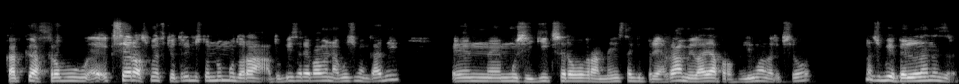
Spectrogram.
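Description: A man's voice: a little high, dull audio. A man from Cyprus with a Cypriot Greek accent, chatting casually and colloquially on a podcast. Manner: colloquial, repeats filler phrases.

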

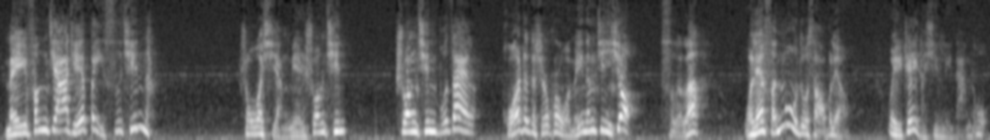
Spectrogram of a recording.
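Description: A man's voice: fairly high pitch, sing-song, a little fast, breathy edge, full character voice. A man voicing a crafty, tearful middle-aged lord who speaks hesitantly in a storytelling performance. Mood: mournful.

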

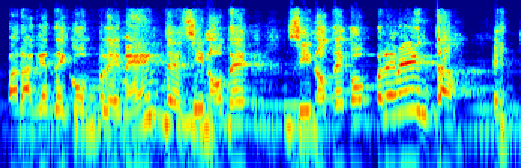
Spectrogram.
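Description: A male pastor preaching a sermon in an exclamatory way, calling out to listeners by name and bursting into shouts. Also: high-pitched, lively intonation, measured pace, music in the background.

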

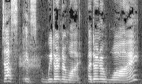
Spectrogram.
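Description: A woman's voice: on the high side, measured pace, pushed and bright. A woman with a broad Australian accent chatting casually and frankly in a group. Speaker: conversation participant.

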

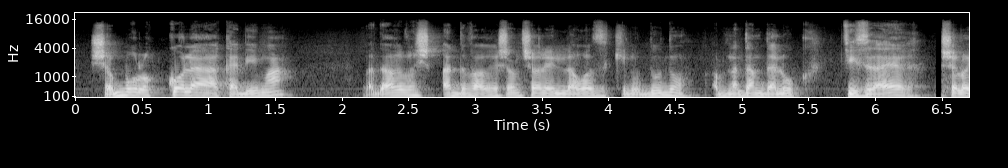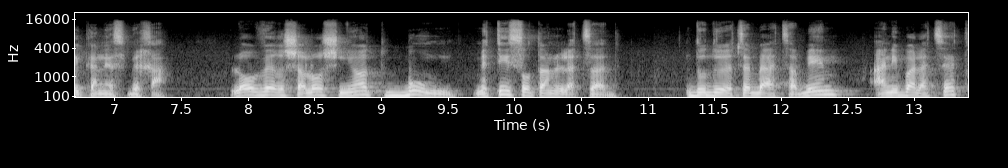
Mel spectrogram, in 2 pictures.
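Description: Young man telling his story in fragments. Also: mid-range voice. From Israel. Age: 20s. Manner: fragmented, repeating words, slangy. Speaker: witness giving testimony. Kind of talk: recounted personal testimony.

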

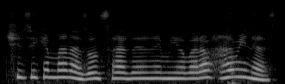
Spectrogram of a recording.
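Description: A woman's voice: high voice, fairly even intonation, darkish tone, pitched above the performer's own voice, close to an everyday voice. A woman voicing a blunt old village grandmother.

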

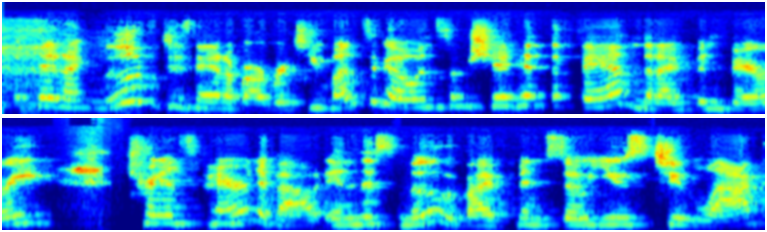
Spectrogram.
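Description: A woman in her thirties, a relationship coach talking in a casual interview, animated and acting out quoted lines. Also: a little high, poor audio. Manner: animated, quick asides, acts out quotes. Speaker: heartbreak coach, guest.

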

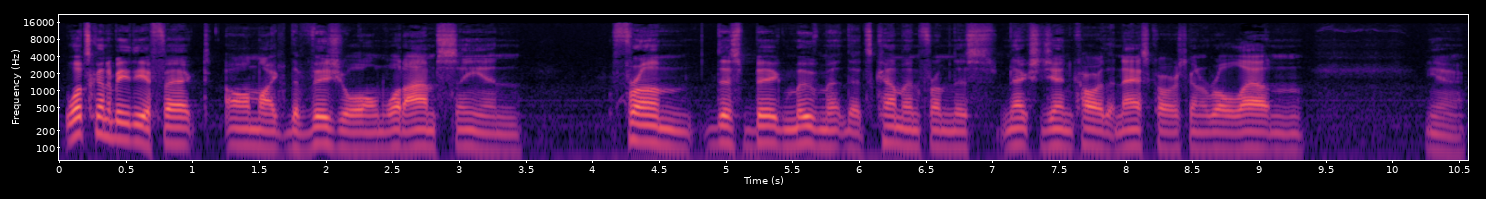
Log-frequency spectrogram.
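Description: A man hosting a podcast, asking long, relaxed conversational questions. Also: lowish voice, normal speed, no room sound. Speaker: podcast host. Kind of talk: casual interview questions.

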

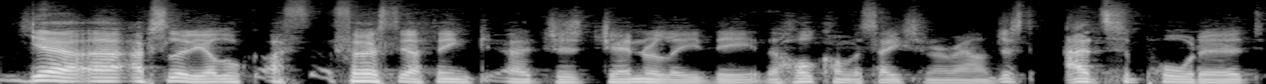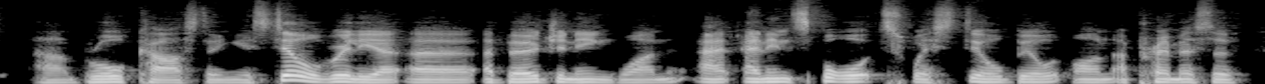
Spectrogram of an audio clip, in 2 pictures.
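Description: A man's voice: mid-range voice, fairly even intonation, a little fast, few pauses, dry recording. Male co-host, considered delivery full of restarts, dry close sound. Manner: thoughtful, with frequent restarts. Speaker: podcast co-host, chief executive. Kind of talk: casual podcast chat.

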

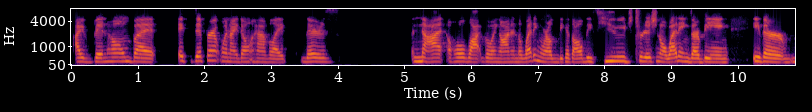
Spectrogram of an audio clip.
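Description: A woman's voice: mid-range voice, fairly even intonation, moderate pace, fairly bright tone, no echo, highs cut off. A young woman, a photography educator, chatting as a podcast guest from home, upbeat and full of fillers. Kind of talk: casual interview chat.

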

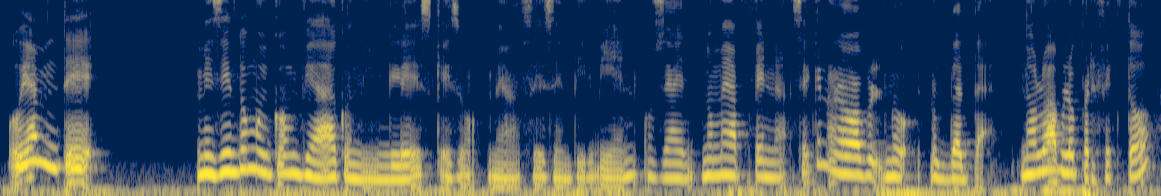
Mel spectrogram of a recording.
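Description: A woman's voice: medium pitch, animated, normal speed, creaky, dark tone. A young woman with a Mexican accent, chatting through a rambling personal update for her podcast from her room. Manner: chatty and rambling, many fillers. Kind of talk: casual personal update monologue.

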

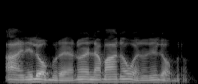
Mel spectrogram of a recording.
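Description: A man's voice: fairly low pitch, fairly even intonation, rapid-fire, smooth, dull audio. A man with an Argentine accent reading a novel aloud casually, breaking in with slangy jokes. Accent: Argentine Rioplatense Spanish. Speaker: reader of a novel. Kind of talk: casual read-aloud with comments.

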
